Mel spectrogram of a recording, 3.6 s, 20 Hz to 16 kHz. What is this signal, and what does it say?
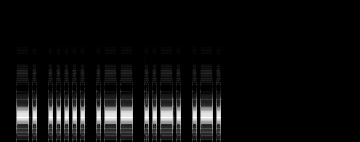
Morse code, heard as a keyed tone, about 35 wpm, 700 Hz. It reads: N5WFR
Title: Speed Racing - USA Call Signs 30wpm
